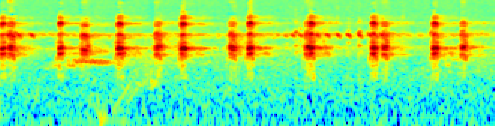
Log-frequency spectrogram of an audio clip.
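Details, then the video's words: Blacksmith lapwings at night by a dam in Manyeleti Game Reserve, South Africa. Sharp metallic tinks ring out irregularly, often in quick pairs, and sound like a hammer striking an anvil. A faint low note is heard once. "Blacksmith Lapwing Call & Sounds"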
